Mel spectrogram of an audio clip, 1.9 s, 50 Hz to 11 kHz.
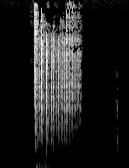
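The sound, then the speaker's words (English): A six-sided die rolled on a table during a tabletop roleplaying game gives a quick, bright clattering rattle lasting under a second, followed by one faint tick as it settles, with no voices. “Roll a d6.”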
